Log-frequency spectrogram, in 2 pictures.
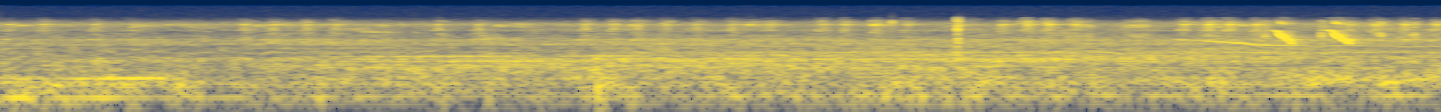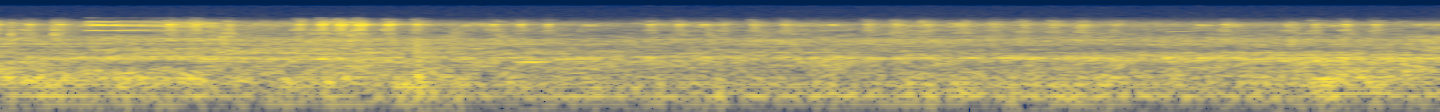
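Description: Faint birds chirping on and off, with quick high trills and one falling whistled call about six seconds in.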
